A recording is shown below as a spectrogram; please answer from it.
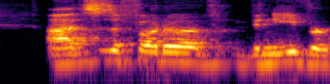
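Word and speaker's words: Vannevar: is a photo of veneever bush name rhymes with beaver no relation to other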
